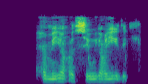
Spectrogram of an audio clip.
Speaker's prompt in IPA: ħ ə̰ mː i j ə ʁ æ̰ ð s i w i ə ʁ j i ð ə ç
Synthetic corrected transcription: ħ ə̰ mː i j ə ʁ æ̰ ð s i w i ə ʁ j i ð ə ç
